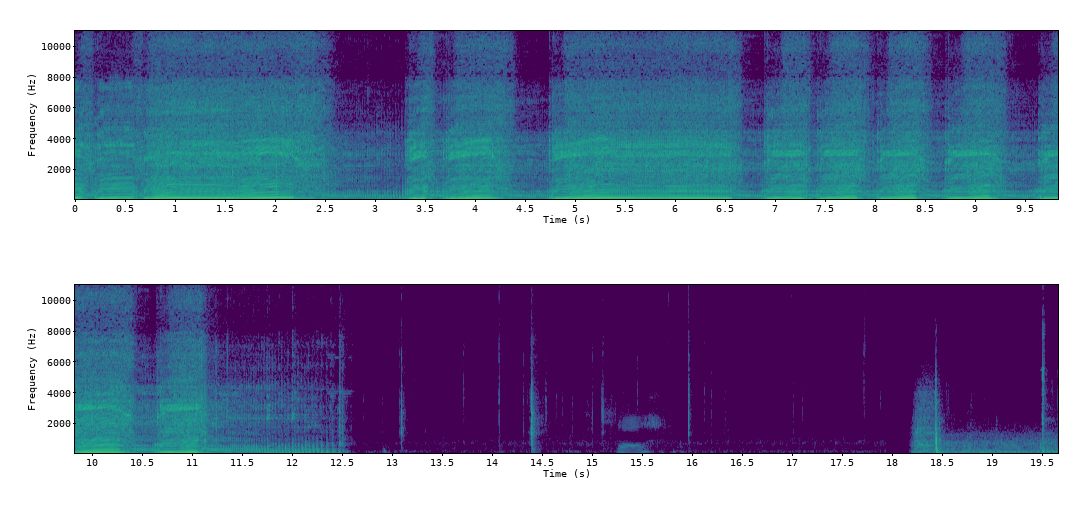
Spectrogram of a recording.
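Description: A chainsaw cuts through a huge fallen tree log, with repeated loud revving surges and throttle dips over about twelve seconds. It then drops to a faint idle and near quiet before a brief final burst.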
